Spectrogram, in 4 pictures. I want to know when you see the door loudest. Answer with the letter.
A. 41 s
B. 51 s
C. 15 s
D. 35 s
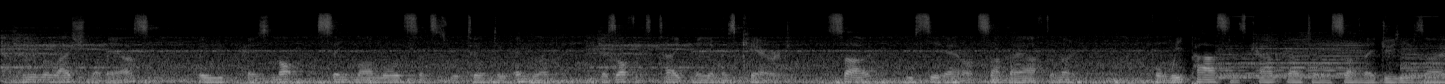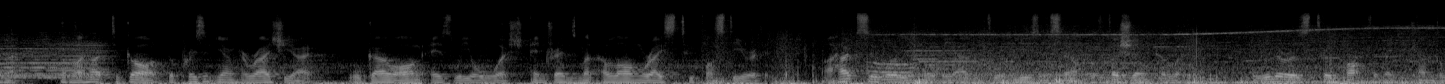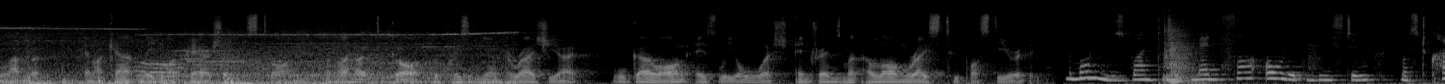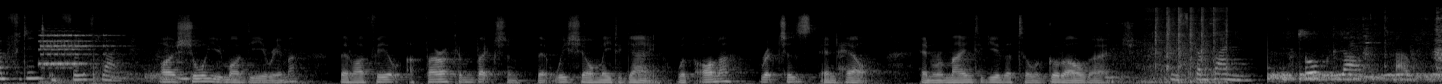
A.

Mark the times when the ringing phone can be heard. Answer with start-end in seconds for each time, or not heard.
43.7-44.5.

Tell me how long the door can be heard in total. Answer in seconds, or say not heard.
3 s.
